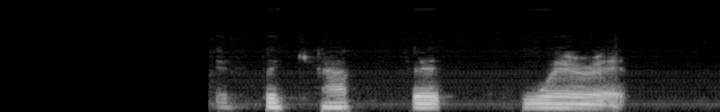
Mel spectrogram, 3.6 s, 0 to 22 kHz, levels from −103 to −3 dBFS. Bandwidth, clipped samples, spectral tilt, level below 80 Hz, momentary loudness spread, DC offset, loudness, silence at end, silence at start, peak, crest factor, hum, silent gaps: 3.9 kHz; under 0.1%; -11 dB/octave; -68 dBFS; 21 LU; under 0.1%; -33 LUFS; 0.5 s; 1.1 s; -16 dBFS; 18 dB; none; none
